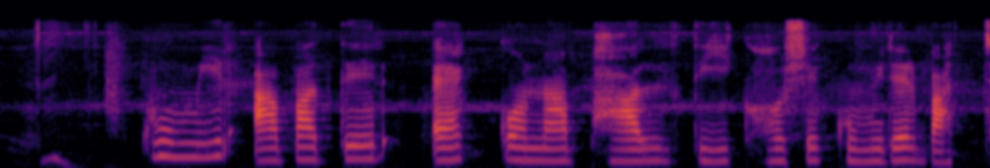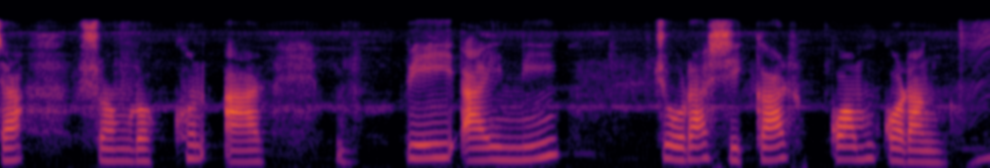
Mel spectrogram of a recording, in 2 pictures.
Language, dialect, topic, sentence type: Bengali, Rajbangshi, agriculture, statement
